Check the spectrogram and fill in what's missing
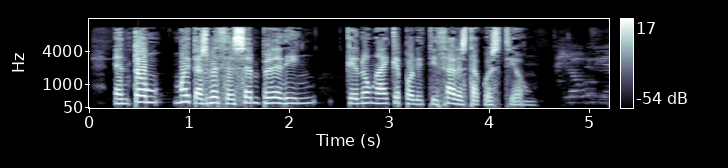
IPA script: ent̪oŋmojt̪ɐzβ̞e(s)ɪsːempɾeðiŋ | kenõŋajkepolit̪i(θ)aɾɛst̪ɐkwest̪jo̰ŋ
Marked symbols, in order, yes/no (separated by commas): no, yes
